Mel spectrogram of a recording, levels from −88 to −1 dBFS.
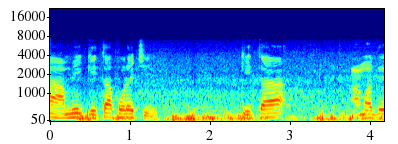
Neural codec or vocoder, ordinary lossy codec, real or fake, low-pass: none; none; real; 7.2 kHz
